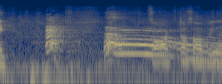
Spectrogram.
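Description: A dog barking behind a fence: one short bark about half a second in, then a long drawn-out cry that falls slightly in pitch.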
